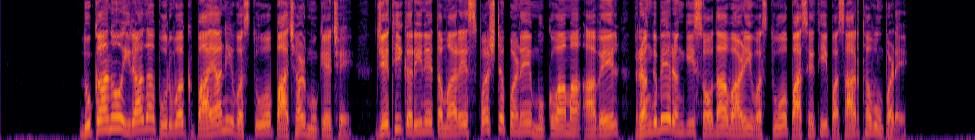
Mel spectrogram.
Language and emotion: Gujarati, neutral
